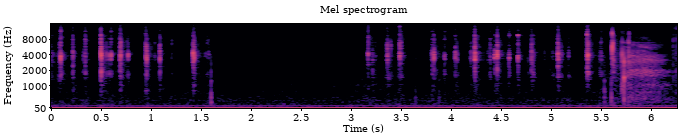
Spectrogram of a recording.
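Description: Typing on a computer keyboard: quick runs of key clicks, broken by a pause of about a second and a half near the middle.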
